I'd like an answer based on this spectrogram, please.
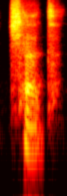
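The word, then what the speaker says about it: חית: It's not chet. Some people pronounce it that way. It's not that. It is chet. Like you're having a loogie problem.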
